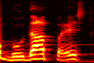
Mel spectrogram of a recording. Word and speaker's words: बुदापेस्ट: तो वो बुदापेस्ट को इसलिए कहते हैं क्योंकि ट और ड जैसी कठोर ध्वनियों का उच्चारण हंगेरियन में नहीं होता, यानी ड और ट है नहीं तो ये बुदापेस्ट ही होगा।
